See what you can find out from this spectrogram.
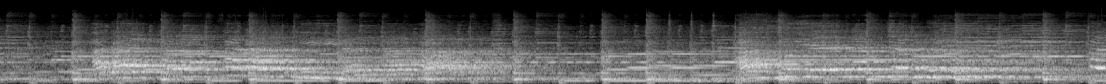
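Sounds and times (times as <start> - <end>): amplified accompaniment with bass line: 0.0 - 11.0
woman singing into microphone: 0.8 - 5.3, 7.3 - 11.0.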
